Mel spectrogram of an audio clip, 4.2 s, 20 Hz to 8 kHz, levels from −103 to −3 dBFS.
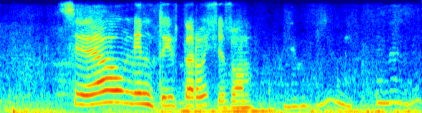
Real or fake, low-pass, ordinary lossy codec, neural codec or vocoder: fake; 7.2 kHz; Opus, 16 kbps; codec, 16 kHz, 4 kbps, X-Codec, HuBERT features, trained on general audio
